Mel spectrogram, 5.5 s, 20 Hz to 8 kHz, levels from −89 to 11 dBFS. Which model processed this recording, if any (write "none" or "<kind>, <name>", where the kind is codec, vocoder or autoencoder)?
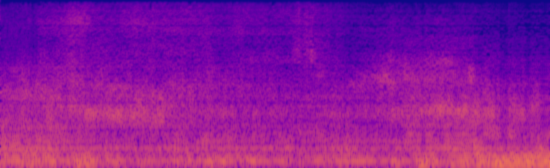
codec, ZipCodec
